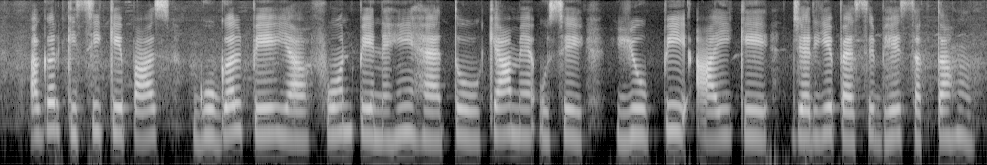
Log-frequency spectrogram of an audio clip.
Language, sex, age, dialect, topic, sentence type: Hindi, female, 18-24, Marwari Dhudhari, banking, question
